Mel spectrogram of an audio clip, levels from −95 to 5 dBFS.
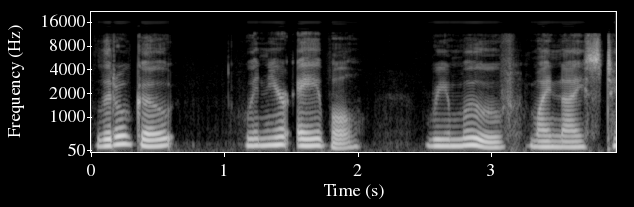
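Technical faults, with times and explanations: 1.22 to 2.12 s, drift correction step: software keeping two clocks in line has likely changed the playback rate in a single jump to refill or drain its buffer, so the speech runs about 5.7% fast for just under a second before snapping back. Speed and pitch move together, so the voice rises by about 96 cents, close to a semitone, and the pace hurries. The passage sounds abruptly detuned, then drops back to its normal pitch.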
